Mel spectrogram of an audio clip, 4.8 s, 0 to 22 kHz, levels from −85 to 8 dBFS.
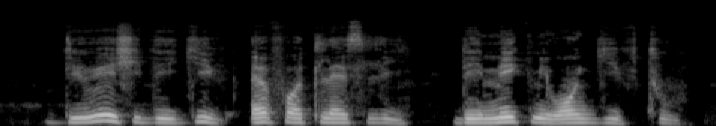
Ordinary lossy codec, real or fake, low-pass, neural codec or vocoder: MP3, 96 kbps; fake; 10.8 kHz; vocoder, 24 kHz, 100 mel bands, Vocos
